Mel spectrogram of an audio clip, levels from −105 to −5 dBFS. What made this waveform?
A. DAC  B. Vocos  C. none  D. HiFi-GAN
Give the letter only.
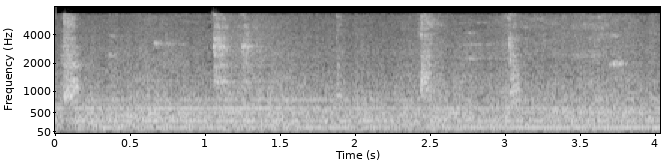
C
